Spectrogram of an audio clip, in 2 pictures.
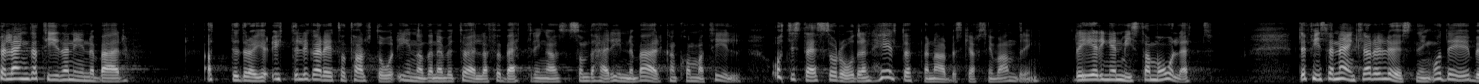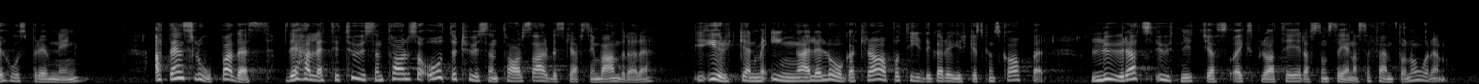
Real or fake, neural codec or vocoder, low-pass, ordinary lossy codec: real; none; 7.2 kHz; none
